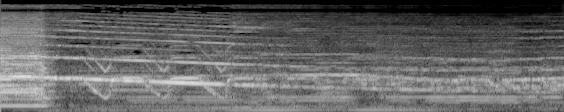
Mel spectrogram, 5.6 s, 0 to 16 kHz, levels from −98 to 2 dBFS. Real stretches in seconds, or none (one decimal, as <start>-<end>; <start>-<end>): 0.8-2.3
